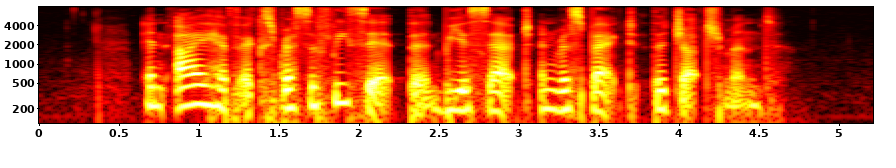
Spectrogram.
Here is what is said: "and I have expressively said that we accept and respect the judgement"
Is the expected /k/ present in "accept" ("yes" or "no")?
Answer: no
